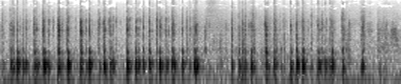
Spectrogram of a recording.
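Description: Long painted fingernails tap and scratch the front cover of a solid, hand-sized hardcover novel (The Seven Husbands of Evelyn Hugo) in a glossy paper dust jacket, held up in both hands. A rapid, uneven series of dry, clicky taps with a hollow low-mid body dies away almost instantly, mixed with soft scratching between the taps.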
